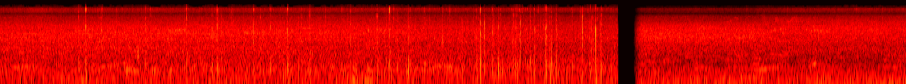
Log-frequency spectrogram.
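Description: Steady rain pours down in the ancient town of Ayutthaya, Thailand, a dense, close hiss of drops on surfaces that continues throughout, with a brief drop-out near the end.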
